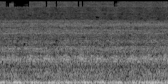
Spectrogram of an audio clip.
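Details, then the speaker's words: 1997 Dodge Dakota 3.9 V6, after new timing chain, heads, O2 sensors and sensors (had bogging and backfire), new battery, first start: steady smooth low drone, no misses, engine no longer shaking. Normal idle. "But you see how the engine's not even shaking? Yeah. It's like smooth."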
